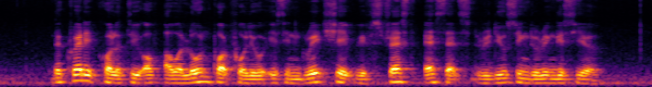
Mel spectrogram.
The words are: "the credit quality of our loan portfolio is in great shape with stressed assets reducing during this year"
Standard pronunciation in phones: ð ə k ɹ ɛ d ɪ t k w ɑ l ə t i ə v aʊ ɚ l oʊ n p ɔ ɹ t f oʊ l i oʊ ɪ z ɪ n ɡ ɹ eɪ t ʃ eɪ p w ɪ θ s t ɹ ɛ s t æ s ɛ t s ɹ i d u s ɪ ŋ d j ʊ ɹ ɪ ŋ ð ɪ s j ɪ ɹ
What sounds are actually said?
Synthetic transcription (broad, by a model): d ə k ɹ ɛ d ɪ t k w ɑ l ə t i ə f aʊ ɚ l oʊ n p ɔ t f oʊ l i oʊ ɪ s ɪ n ɡ ɹ eɪ t ʃ eɪ p w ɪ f s t ɹ ɛ s t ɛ s ɛ t s ɹ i d u s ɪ ŋ d j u ɹ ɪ ŋ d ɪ s j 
